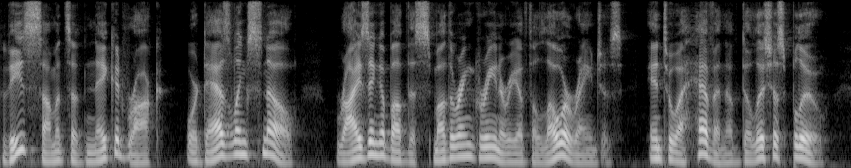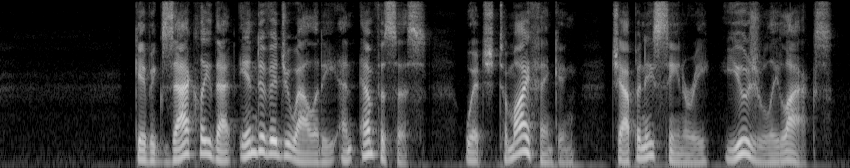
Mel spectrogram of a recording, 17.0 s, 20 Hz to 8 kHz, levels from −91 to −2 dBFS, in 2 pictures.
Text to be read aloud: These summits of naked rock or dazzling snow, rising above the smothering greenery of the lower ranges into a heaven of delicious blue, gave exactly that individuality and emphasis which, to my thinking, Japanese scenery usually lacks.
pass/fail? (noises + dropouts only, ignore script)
pass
